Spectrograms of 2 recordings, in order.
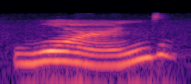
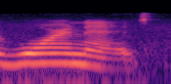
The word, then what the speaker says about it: warned: so that is why we don't pronounce it as ed we pronounce it as warned okay warned next one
